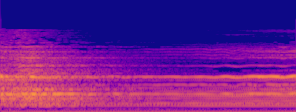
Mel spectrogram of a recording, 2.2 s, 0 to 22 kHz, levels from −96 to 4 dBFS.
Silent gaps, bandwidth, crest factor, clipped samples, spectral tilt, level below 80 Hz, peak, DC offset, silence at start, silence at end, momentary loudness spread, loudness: none; 7.8 kHz; 18 dB; under 0.1%; -4 dB/octave; -60 dBFS; -10 dBFS; 0.4%; 0 s; 0 s; 14 LU; -30 LUFS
